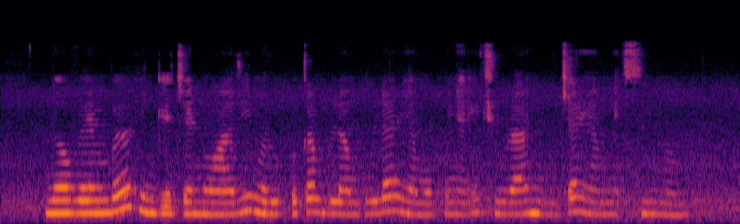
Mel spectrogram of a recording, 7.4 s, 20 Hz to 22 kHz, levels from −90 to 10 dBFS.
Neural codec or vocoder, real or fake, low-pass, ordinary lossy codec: none; real; 9.9 kHz; AAC, 64 kbps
